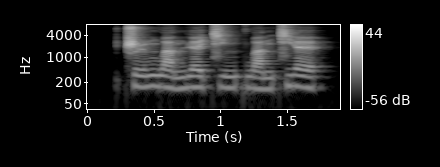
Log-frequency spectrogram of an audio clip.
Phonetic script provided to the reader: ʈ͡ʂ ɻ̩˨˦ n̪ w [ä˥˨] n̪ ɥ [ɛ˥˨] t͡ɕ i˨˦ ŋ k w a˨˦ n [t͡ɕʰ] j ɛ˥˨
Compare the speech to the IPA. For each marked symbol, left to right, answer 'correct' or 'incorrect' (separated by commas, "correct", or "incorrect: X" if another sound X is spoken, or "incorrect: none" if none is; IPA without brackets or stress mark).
incorrect: ä˨˩, incorrect: ɛ˦, incorrect: t͡ɕ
